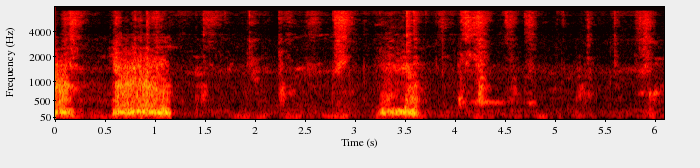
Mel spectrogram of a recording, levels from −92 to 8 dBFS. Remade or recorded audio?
remade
